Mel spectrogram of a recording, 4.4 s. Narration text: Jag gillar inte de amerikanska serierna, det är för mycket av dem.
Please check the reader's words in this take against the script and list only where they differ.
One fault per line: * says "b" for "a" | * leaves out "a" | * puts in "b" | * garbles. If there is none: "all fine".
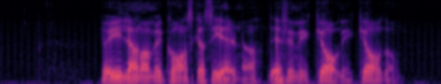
* leaves out "inte de"
* puts in "mycket av"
